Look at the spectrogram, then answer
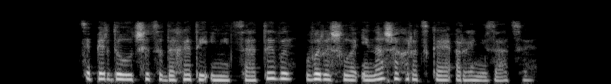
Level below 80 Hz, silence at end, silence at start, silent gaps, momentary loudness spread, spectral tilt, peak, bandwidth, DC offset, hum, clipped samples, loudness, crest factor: -62 dBFS; 0.8 s; 0.8 s; 3.01-3.05 s; 11 LU; -5 dB/octave; -4 dBFS; 8.2 kHz; under 0.1%; none; under 0.1%; -20 LUFS; 18 dB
